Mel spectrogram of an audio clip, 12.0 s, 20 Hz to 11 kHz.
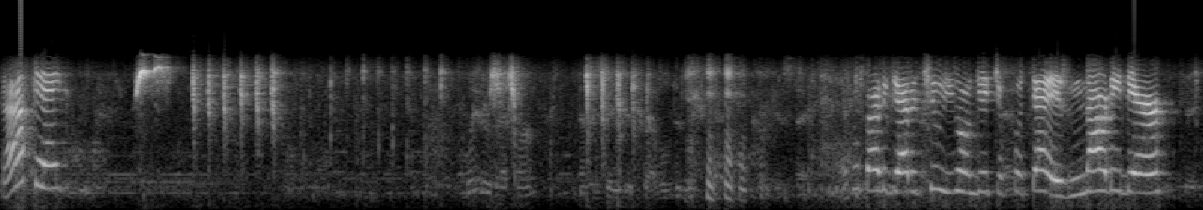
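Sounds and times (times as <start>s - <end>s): puppies clicking and scrabbling: 2.0s - 4.6s.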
